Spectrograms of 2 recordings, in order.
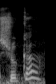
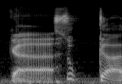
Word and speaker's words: суки: Is it Shuka? How do you say it? Suka.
